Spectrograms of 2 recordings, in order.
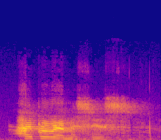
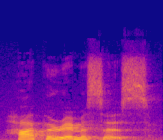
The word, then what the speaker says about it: hyperemesis: And this is how you say it, apparently. Hyperemesis. Hyperemesis. Hyperemesis. So they say you pronounce it hyperemesis.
